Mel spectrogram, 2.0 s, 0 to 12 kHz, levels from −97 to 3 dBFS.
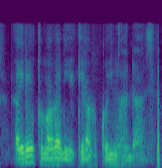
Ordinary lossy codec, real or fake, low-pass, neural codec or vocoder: none; fake; 7.2 kHz; codec, 16 kHz, 2 kbps, FreqCodec, smaller model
